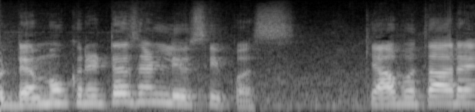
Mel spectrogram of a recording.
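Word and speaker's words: Leucippus: Democritus, और हुए हैं ल्यूसिपस। अब कहीं कहीं पर इनकी प्रोनाउंसिएशन ऐसे भी आ जाती है, लेफ्किपस, लेकिन मेजॉरली मिलेगी इट्स ल्यूसिपस।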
